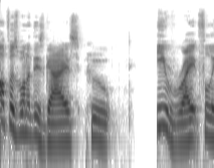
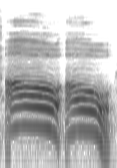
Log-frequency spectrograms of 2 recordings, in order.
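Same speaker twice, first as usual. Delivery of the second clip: sudden recognition; 7 semitones higher than usual. Real, not acted. Recognizing K-Med.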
